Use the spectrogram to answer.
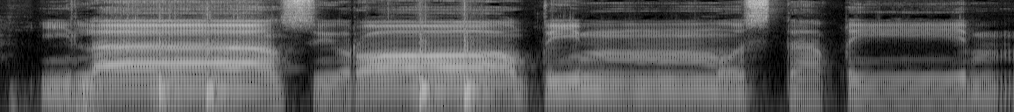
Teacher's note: Nah, atau memiliki tanda baca baris ke atas. Nah, mad tabi'i panjangnya 2 harokat atau kira-kira 2 ketukan.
